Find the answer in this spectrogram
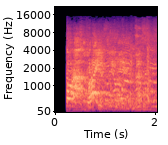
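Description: Several people talking at once: chatter from a small crowd of onlookers.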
